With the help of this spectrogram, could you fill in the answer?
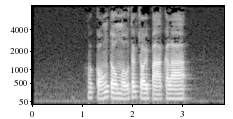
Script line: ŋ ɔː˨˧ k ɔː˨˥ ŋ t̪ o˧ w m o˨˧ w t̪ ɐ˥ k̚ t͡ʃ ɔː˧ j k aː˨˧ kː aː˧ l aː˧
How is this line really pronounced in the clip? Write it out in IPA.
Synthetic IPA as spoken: ŋ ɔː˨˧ k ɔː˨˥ ŋ t̪ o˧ w m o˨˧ w t̪ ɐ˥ k̚ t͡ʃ ɔː˧ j p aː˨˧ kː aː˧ l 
